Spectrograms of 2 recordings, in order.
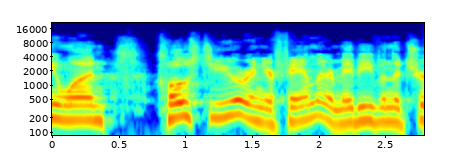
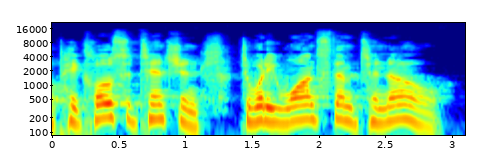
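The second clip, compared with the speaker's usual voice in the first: ordinary delivery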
